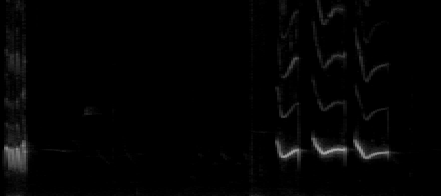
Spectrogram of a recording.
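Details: Laughingthrush singing fast, rapid song. A short buzzy burst is followed after a pause by three loud whistled notes, each dipping then levelling, with bright overtones, in quick succession.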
